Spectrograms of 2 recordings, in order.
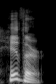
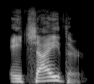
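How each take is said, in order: First: It is said as one ordinary word. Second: It is said as the letter H, then 'either'.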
